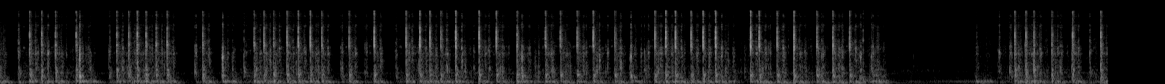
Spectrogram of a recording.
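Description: Rapid typewriter key clacking in quick runs, with a pause about nine seconds in. It stops abruptly a little before the end.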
